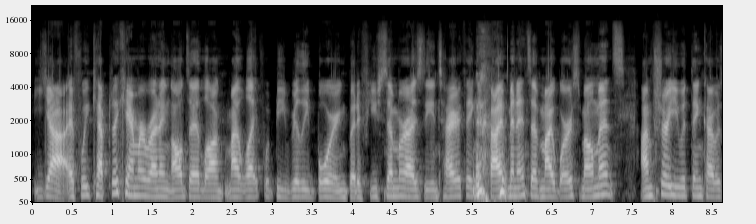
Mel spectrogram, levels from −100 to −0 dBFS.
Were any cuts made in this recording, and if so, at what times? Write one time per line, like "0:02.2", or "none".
0:07.4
